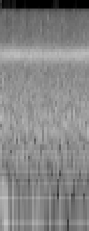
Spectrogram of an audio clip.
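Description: Creek water spilling over a small built-up dam, a steady close rush and hiss of flowing water with no break, no voices over it.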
